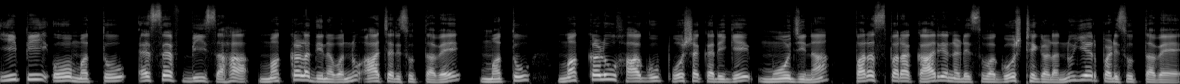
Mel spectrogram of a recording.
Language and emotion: Kannada, neutral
